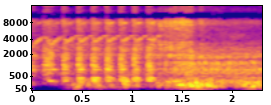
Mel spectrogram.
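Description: An Isuzu 5.2 litre turbo diesel in a 2014 box truck cranks with a quick rhythmic churn and fires up at once, settling into a steady, loud diesel idle close by.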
